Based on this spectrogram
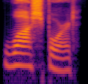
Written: washboard

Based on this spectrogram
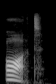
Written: ought

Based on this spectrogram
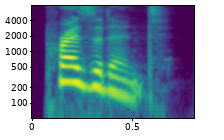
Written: president

